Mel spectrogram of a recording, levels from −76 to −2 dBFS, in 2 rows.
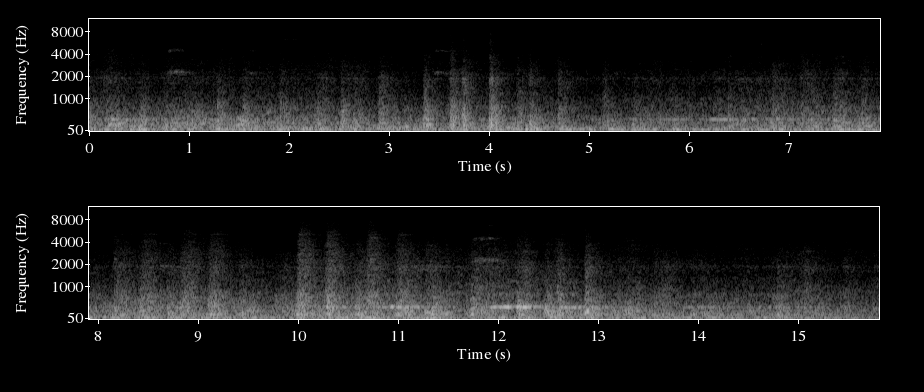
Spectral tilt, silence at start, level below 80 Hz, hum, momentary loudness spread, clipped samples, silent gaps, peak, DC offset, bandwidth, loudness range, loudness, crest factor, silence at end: -9 dB/octave; 0 s; -42 dBFS; none; 7 LU; under 0.1%; none; -16 dBFS; under 0.1%; 9.6 kHz; 5 LU; -36 LUFS; 18 dB; 0 s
